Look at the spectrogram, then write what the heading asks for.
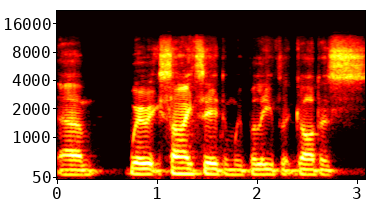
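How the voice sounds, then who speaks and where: Somewhat breathy, a man talks at a fairly slow pace in a room with audible echo. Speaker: pastor. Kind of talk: church talk; interview.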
